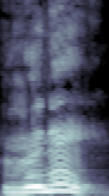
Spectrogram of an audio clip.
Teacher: we automatically say René, because the accent is on the last syllable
